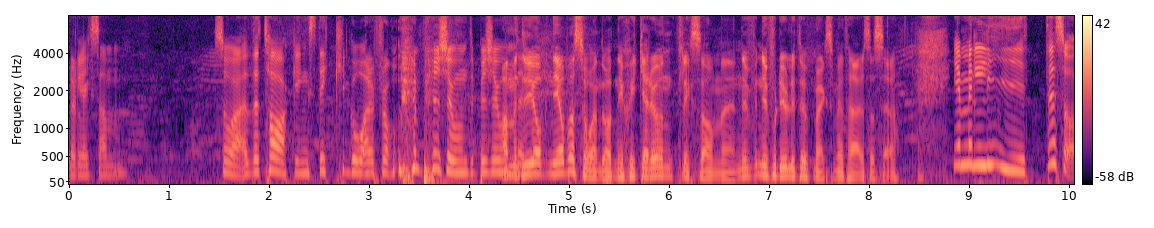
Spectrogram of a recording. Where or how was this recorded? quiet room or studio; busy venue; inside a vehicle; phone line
busy venue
